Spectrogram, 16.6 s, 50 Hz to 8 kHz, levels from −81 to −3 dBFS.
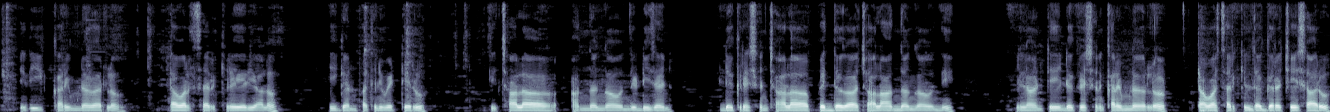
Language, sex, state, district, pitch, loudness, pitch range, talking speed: Telugu, male, Telangana, Karimnagar, 105 Hz, -18 LUFS, 100-110 Hz, 110 wpm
